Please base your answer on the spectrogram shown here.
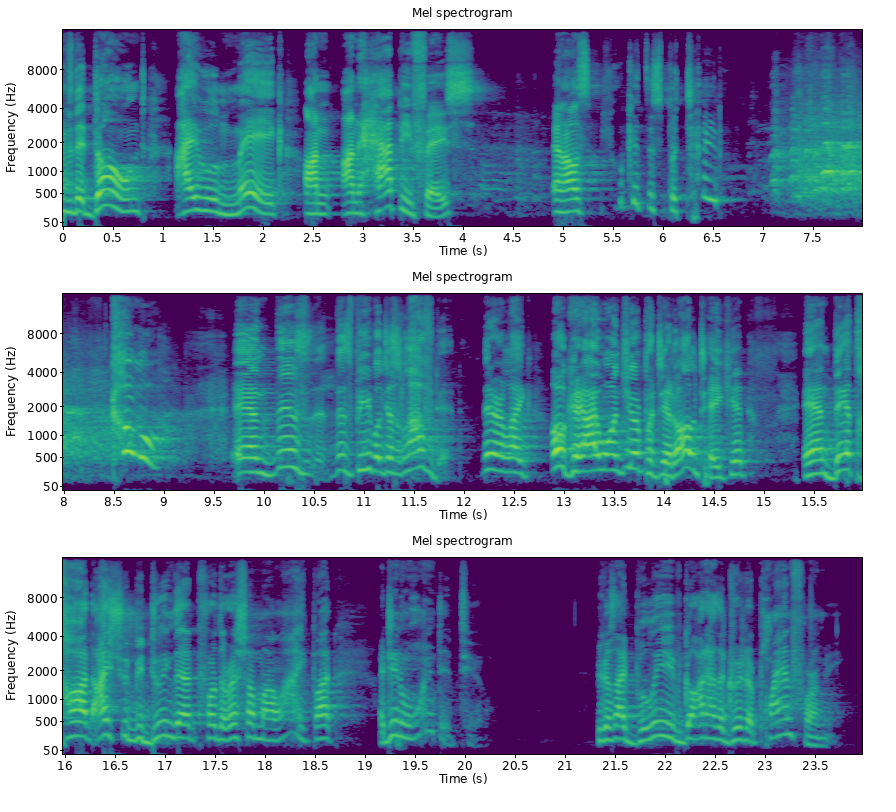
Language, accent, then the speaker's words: English; India; accent: Indian; That's my Indian accent coming out.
